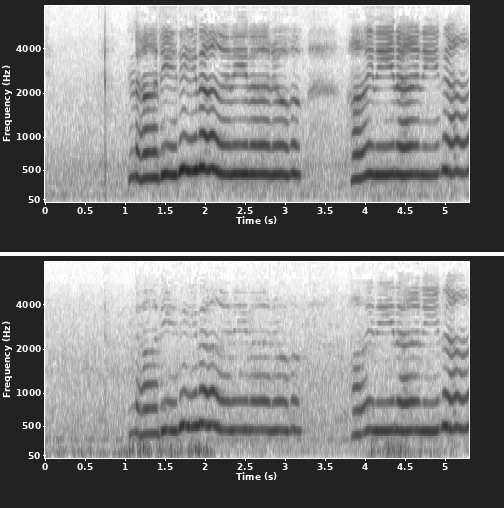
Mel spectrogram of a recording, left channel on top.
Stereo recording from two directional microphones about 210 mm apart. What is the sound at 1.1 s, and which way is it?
Female singing, 35° left (ahead or behind).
